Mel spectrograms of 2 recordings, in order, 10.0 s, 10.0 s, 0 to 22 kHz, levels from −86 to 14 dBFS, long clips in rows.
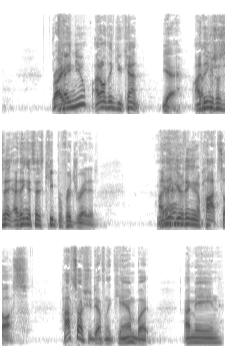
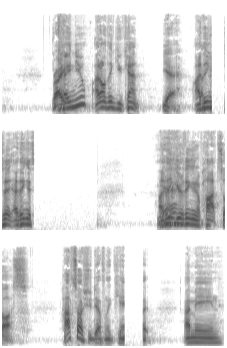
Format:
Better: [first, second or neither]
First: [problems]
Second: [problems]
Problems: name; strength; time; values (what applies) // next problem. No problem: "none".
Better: first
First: none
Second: audio cutting out; at 3 s, at 4 s for 1 s and at 8.5 s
